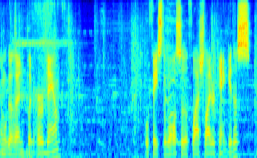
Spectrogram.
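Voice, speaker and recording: A man's fairly low voice with ordinary pitch variation and long, frequent pauses, music in the background. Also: fairly quick pace. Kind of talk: casual gameplay commentary. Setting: home microphone.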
